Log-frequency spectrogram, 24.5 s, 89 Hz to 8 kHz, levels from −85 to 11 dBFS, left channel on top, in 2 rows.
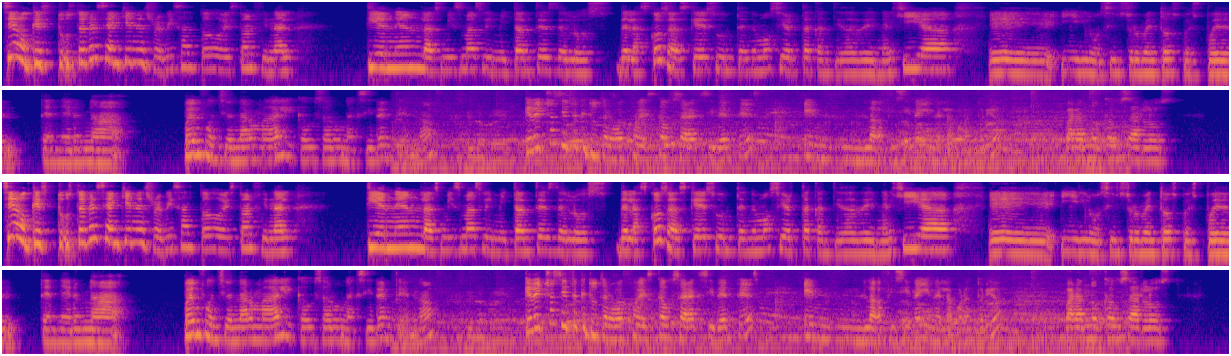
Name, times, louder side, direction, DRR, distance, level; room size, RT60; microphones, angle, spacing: voice 1, 0.0-3.1 3.6-13.5 14.1-16.6 17.5-19.8 20.3-23.9, right 3 dB, 35° right, 0.7 m, -25 dB
sound 1, 16.1-23.6, left 1 dB, 15° left, 1.8 m, -33 dB
8.8 x 4.3 x 3.2 m
head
